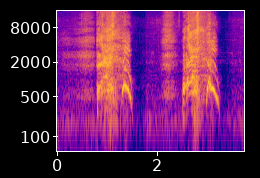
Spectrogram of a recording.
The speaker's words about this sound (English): I'm not going to lie, I tried to pause that, but I didn't hit the button, so you get to hear my dramatic-ass sneeze.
